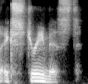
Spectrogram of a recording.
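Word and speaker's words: XTRMST: Slash metal core band it's called extremist now it's it's it's not spelled like the word extreme it's it's spelled x-t-r-m-s-t uh the interesting about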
